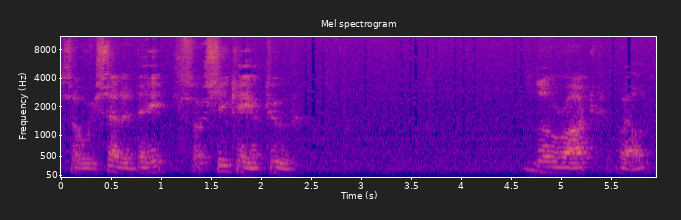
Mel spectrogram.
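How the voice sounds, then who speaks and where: Slow, halting elderly American veteran remembering. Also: male voice, mid-range voice, fairly even intonation. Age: 90s. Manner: old veteran remembering, halting with pauses and throat clearing. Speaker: war veteran being interviewed. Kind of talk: oral history interview, recounting memories. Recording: roomy, distant microphone, some background noise.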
